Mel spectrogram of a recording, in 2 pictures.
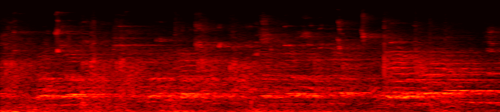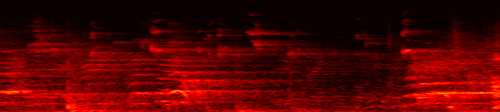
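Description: Live basketball game sound in a gym: players and spectators calling out over the ball bouncing on the hardwood court, all echoing in the hall. The voices get louder near the end.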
